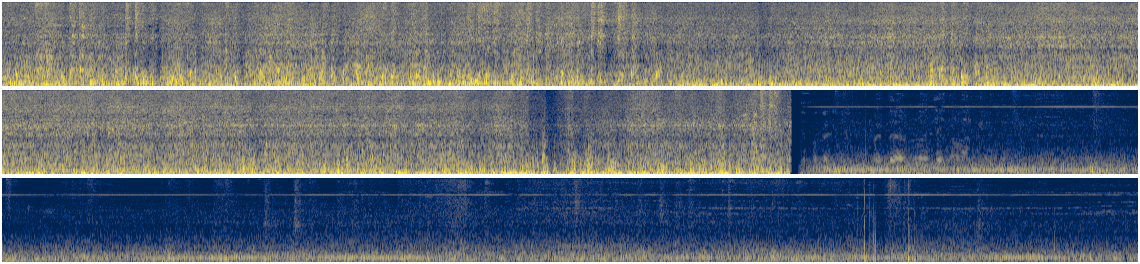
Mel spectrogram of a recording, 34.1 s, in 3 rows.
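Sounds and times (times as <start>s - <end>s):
train wheels rushing on rails: 0.0s - 19.3s.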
